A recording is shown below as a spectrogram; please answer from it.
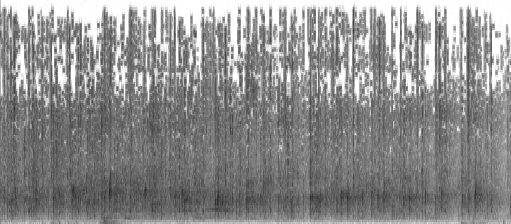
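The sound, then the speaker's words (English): Sustained applause from an audience clapping to say thank you to someone for their work, a dense, steady wash of many hands clapping for several seconds at fairly even loudness, with a few faint low voices mixed in. “we can just kind of clap and say thank you for all that you've done.”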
